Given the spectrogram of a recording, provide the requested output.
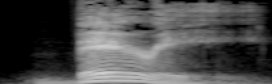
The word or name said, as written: bury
